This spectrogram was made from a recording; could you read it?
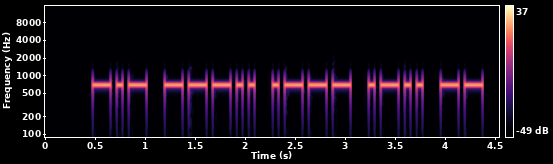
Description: Morse code, heard as a keyed tone, about 20 wpm, 700 Hz. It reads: K8JLM
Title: USA Call Signs - 5 Characters - Repeated 2x - 20wpm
